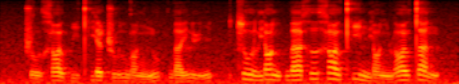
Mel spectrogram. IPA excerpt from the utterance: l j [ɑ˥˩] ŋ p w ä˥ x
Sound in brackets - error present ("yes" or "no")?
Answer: no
